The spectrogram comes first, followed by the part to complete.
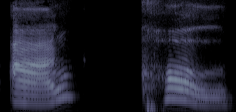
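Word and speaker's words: uncle: আঙ্কেল, নট আঙ্কেল। এটা right pronunciation হবে, সবাই বলো। আং, বলো এরকম করো। আং খল, আংখল, আং খল, আংখল।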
